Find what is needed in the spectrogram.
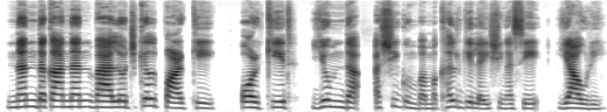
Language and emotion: Manipuri, neutral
